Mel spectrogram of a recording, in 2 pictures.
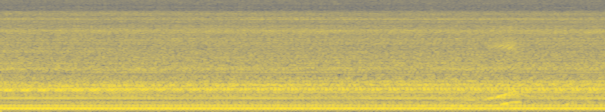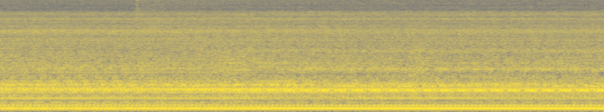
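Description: Steady low motor hum with a constant drone throughout: a suction machine running during oral suctioning of an infant manikin.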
